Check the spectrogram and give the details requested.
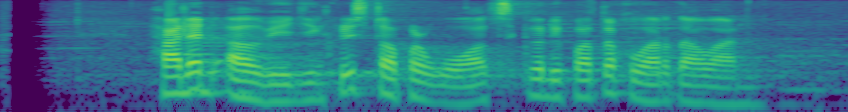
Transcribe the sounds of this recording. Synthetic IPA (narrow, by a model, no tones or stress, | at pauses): hadadalwid͡ʒɨŋkɾist̪ɔfərwɔt̪skɨrdipɔt̪ɔkəwart̪awan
